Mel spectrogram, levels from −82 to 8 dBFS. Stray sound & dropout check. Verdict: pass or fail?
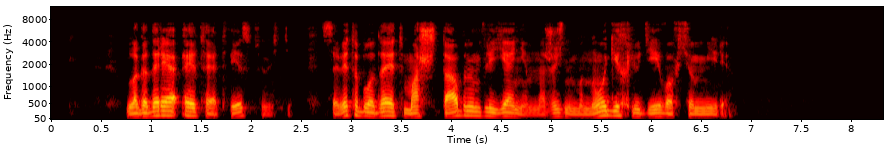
pass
